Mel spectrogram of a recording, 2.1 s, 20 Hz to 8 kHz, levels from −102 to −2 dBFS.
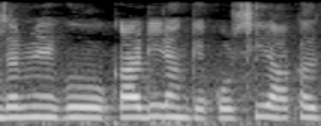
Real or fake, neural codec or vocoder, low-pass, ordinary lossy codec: real; none; 7.2 kHz; none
